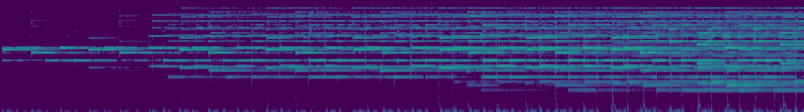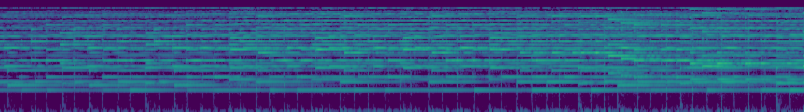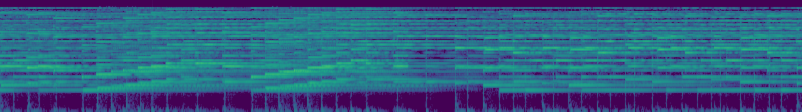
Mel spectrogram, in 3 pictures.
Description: Carol Bells

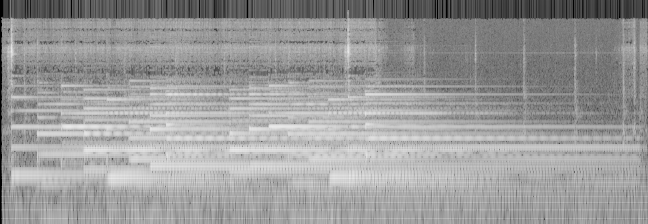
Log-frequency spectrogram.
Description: Wittington half hour

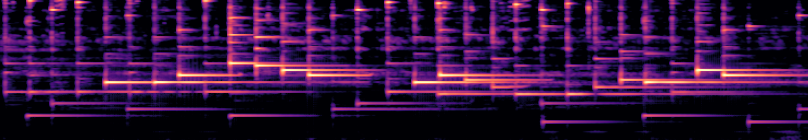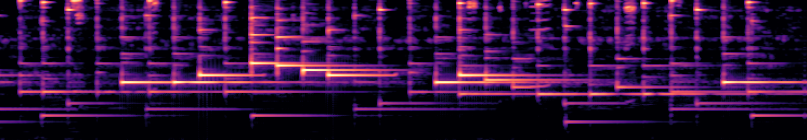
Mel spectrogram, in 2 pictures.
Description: musicbox

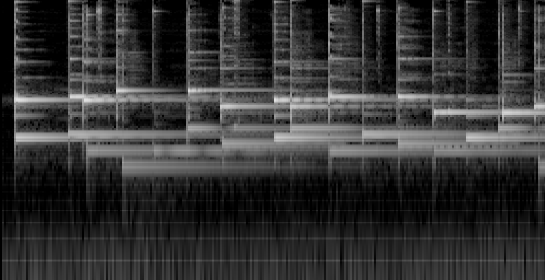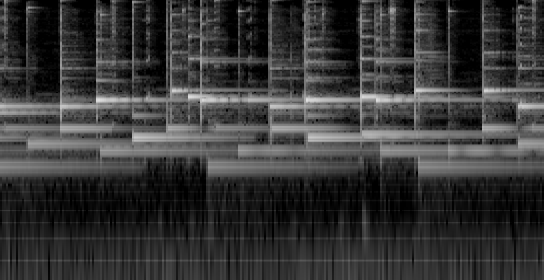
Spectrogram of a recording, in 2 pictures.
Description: Piano Sonata In A Major, music box

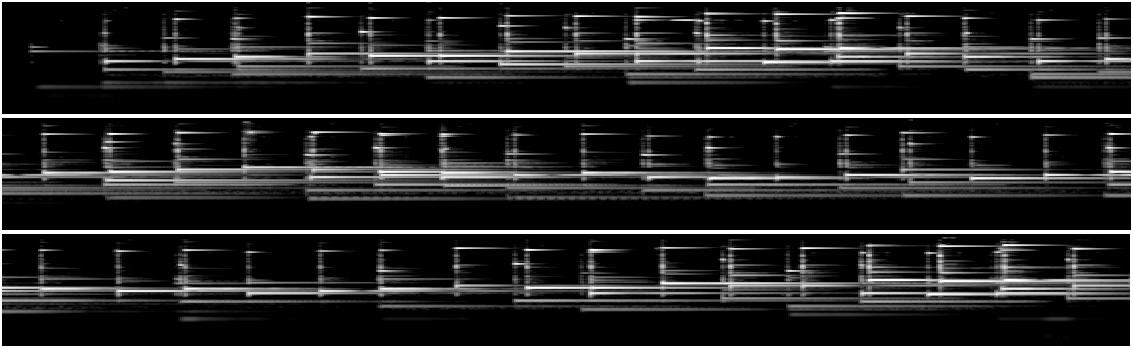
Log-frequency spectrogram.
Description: Bach Choral De Cantata, musicbox

